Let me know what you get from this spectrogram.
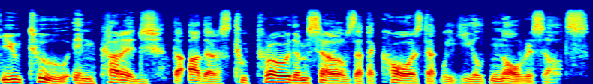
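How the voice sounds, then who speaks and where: A world-weary knight of few illusions, speaking in a very low, husky register. His lines come out measured and dry. The studio sound is close and dead. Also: dry recording. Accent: English. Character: weary aloof middle-aged male knight. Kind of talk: game voice lines.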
